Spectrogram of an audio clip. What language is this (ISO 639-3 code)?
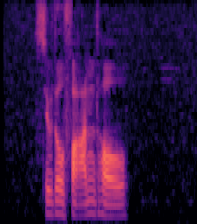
yue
